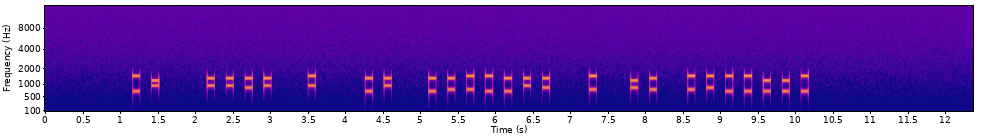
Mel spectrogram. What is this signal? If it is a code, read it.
DTMF, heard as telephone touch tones, dialled by machine, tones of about 100 ms. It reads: 3* 0080 # 20 2563208 6 75 6933113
